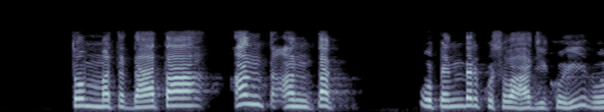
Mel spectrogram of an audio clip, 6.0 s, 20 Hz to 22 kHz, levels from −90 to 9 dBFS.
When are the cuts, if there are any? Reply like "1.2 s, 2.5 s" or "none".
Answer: none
